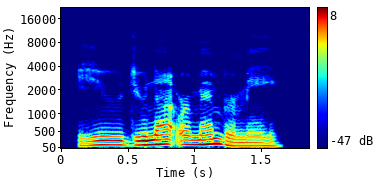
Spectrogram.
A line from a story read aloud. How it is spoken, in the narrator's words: the man said softly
